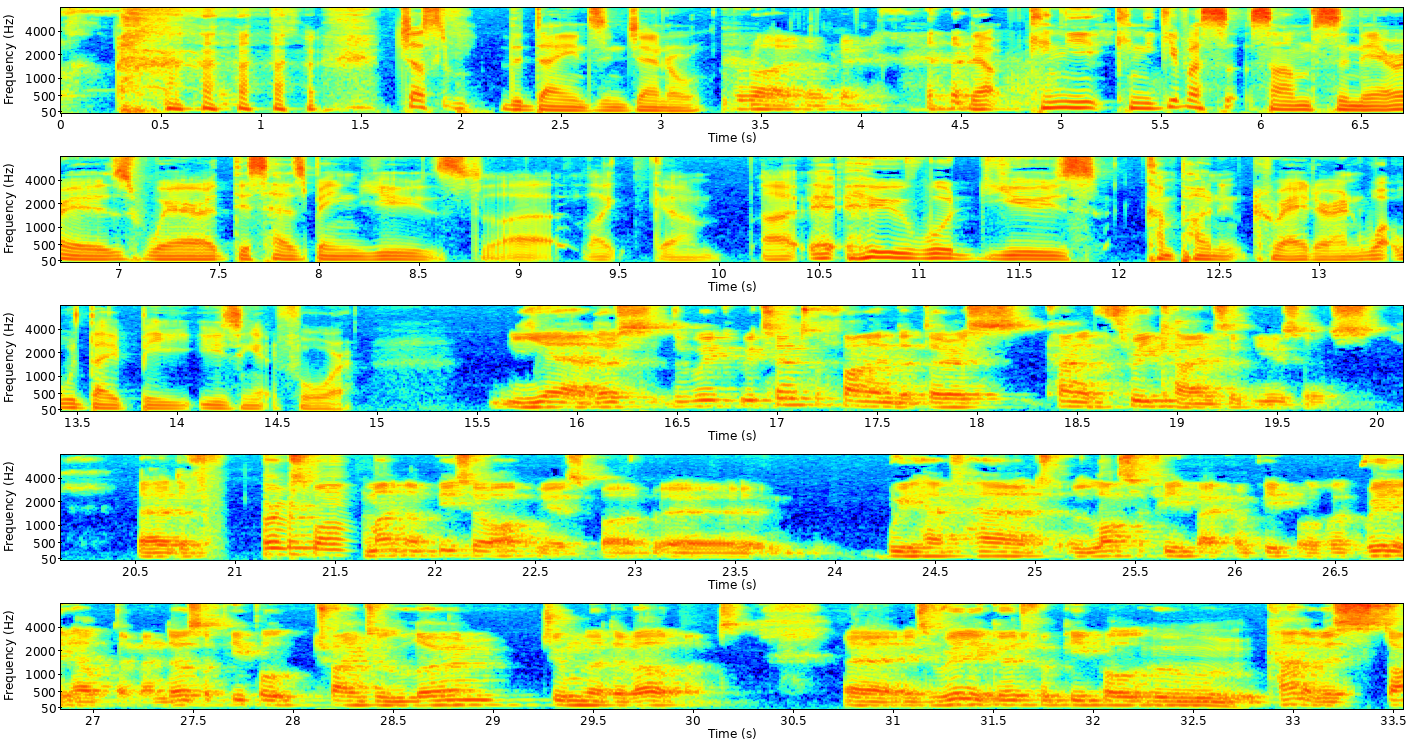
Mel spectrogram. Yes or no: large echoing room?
no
